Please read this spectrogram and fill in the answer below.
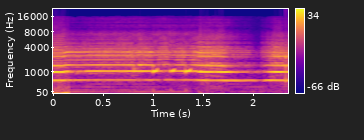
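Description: Background music: a woodwind, flute-like, holding one long note, with a few quick grace notes about a second in, breaking off near the end.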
